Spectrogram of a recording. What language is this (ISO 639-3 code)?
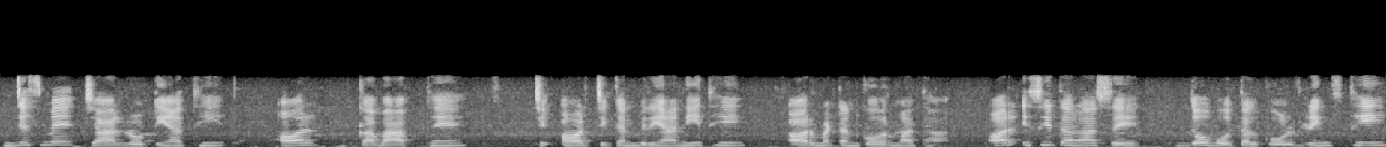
urd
